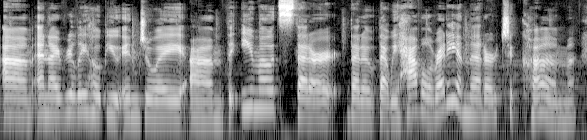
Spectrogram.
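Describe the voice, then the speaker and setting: A woman's voice: mid-range voice, moderate pace, faint music behind. A woman with a sweet, princess-like voice chatting casually on a game livestream, gushing affectionately as she thanks her viewers.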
